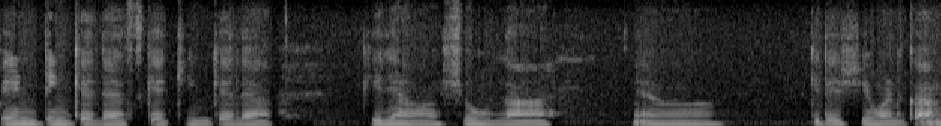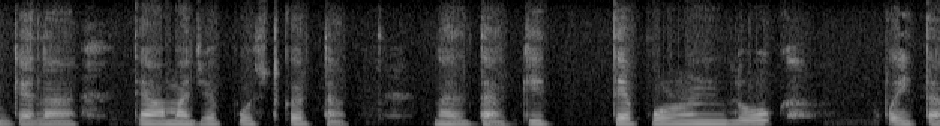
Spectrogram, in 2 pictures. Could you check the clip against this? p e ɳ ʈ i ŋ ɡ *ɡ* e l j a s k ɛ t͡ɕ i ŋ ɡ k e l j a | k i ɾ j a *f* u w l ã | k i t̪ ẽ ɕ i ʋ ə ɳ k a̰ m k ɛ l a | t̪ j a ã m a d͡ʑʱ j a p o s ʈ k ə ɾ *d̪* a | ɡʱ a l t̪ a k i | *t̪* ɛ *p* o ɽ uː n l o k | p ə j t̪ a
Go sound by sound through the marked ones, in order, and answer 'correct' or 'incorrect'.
incorrect: k, incorrect: ɕ, incorrect: t̪, correct, correct

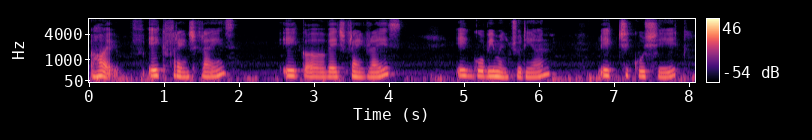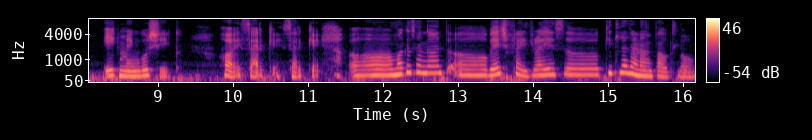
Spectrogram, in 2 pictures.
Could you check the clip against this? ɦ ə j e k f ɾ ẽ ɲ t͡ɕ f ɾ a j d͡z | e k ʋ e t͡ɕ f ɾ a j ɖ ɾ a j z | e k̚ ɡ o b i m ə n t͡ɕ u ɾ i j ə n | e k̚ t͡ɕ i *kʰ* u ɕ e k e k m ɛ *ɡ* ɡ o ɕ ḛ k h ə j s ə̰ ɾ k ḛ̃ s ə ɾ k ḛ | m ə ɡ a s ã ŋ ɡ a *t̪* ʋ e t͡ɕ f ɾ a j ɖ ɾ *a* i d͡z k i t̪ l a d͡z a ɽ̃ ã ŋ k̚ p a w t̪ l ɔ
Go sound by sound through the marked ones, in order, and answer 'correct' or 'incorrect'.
incorrect: k, incorrect: ŋ, correct, correct

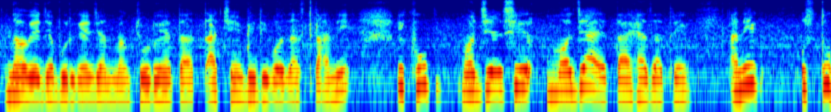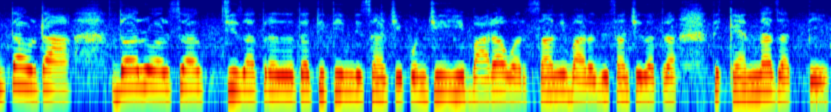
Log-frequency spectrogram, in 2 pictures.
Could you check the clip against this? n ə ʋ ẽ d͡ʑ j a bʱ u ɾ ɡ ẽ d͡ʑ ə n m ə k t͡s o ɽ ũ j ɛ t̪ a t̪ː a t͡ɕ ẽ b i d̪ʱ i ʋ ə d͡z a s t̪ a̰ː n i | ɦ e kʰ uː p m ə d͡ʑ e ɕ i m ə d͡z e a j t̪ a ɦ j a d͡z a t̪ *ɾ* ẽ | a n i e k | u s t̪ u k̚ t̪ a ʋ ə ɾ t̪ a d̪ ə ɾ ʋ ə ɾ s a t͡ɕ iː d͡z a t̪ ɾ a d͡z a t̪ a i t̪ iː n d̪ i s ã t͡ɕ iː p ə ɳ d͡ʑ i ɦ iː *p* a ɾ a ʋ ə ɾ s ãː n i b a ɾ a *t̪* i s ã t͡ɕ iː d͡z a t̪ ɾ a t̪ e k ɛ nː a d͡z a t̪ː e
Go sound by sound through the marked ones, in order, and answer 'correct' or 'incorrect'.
correct, incorrect: b, incorrect: d̪

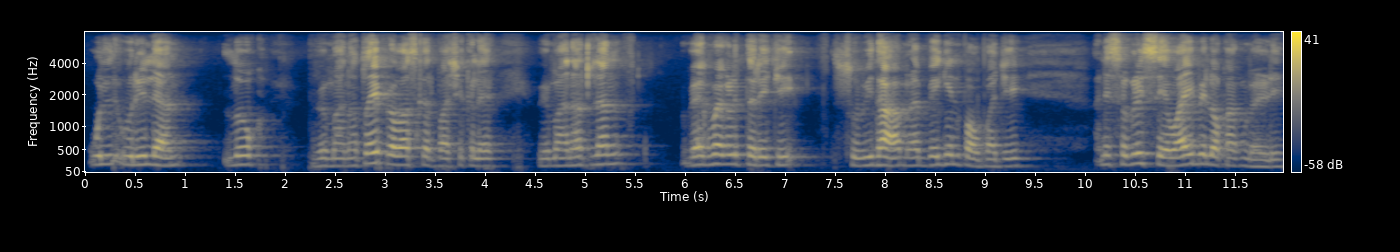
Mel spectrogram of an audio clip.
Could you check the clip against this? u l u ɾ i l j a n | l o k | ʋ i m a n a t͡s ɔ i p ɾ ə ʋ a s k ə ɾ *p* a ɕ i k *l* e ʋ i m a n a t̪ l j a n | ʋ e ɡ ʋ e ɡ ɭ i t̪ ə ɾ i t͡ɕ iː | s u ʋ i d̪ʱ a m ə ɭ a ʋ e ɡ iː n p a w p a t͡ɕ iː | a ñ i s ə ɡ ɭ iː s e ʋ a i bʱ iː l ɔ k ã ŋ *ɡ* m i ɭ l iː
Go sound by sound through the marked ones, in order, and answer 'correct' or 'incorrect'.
correct, correct, incorrect: k

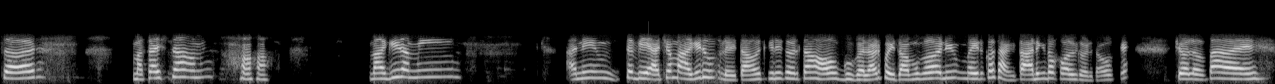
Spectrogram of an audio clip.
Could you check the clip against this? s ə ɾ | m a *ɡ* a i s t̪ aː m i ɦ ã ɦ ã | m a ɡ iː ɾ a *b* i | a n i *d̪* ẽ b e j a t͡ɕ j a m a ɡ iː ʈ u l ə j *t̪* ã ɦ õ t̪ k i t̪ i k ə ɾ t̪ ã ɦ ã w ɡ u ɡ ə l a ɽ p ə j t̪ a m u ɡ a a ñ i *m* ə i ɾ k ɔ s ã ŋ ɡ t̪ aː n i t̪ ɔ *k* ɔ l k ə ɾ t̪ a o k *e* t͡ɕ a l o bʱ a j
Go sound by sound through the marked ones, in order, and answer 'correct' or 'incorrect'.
incorrect: k, incorrect: m, incorrect: t̪, correct, correct, correct, correct

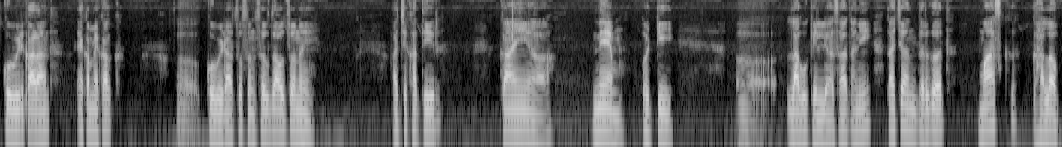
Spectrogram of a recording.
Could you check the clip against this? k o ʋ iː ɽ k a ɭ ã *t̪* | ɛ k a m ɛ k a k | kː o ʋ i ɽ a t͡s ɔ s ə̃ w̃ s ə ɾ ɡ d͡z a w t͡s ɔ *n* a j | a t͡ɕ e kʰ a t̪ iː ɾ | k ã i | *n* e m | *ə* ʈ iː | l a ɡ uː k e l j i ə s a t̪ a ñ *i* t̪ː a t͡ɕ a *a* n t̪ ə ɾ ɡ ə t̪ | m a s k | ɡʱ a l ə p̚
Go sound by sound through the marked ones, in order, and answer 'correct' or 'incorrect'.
correct, correct, correct, correct, correct, incorrect: ə

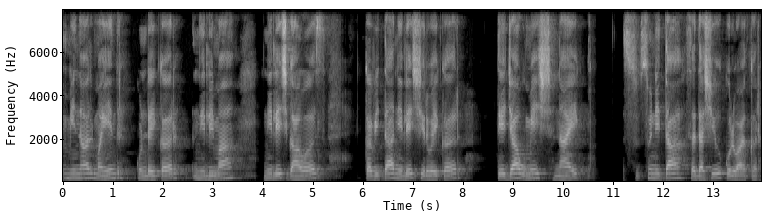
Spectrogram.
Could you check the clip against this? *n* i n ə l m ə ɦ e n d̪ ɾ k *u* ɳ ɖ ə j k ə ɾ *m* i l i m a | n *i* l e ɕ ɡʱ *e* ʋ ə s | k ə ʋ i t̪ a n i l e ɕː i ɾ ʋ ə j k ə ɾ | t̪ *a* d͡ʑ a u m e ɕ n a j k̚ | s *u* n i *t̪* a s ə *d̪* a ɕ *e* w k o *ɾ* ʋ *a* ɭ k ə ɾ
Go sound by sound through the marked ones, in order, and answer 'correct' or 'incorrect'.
incorrect: m, correct, incorrect: n, correct, incorrect: a, incorrect: e, correct, correct, correct, incorrect: i, incorrect: l, correct

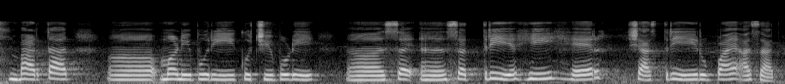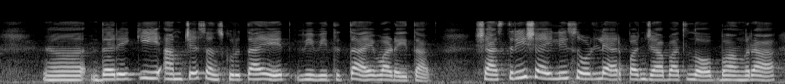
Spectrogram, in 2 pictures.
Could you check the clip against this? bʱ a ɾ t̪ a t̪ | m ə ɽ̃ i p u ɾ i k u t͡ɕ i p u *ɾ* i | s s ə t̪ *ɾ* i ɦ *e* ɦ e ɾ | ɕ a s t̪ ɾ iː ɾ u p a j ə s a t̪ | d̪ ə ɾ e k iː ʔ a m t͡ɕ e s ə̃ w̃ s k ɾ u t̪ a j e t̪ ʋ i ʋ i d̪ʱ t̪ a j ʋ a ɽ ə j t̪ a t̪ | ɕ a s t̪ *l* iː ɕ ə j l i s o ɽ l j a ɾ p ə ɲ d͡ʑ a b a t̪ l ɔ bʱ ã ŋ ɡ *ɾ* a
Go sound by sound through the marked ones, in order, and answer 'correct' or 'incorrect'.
incorrect: ɽ, correct, incorrect: i, incorrect: ɾ, correct

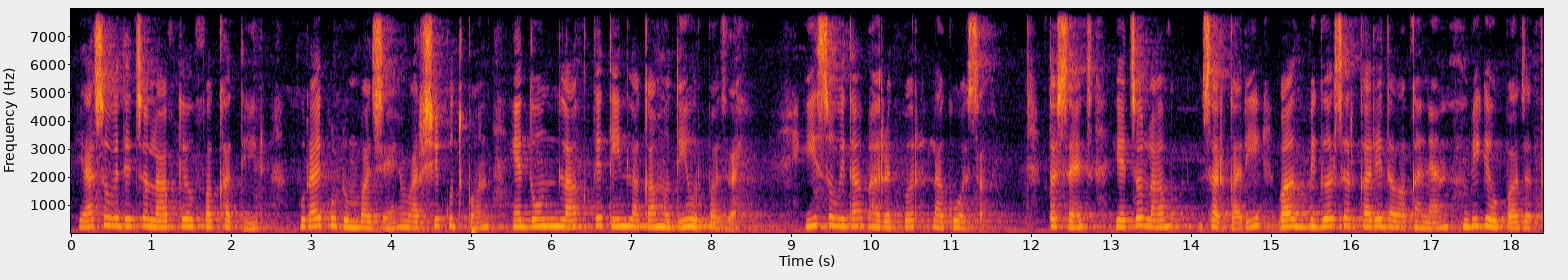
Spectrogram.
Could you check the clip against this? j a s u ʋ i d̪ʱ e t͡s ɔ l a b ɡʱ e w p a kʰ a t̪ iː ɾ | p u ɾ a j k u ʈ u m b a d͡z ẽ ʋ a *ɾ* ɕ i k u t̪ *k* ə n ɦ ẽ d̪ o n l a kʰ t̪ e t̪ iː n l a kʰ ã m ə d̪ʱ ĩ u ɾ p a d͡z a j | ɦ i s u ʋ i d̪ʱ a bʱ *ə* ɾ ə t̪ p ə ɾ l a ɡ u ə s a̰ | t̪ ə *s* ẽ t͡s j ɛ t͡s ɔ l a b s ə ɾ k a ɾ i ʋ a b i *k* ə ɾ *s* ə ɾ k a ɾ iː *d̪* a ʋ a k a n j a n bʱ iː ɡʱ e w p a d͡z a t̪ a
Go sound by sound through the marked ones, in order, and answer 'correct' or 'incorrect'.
correct, incorrect: p, incorrect: a, correct, incorrect: ɡ, correct, correct

